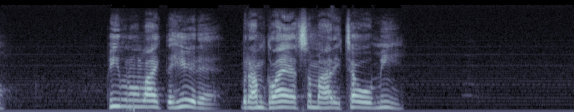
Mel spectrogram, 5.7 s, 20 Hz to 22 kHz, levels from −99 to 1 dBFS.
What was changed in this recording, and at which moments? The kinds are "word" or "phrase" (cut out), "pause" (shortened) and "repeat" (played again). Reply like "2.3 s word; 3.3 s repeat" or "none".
2.3 s pause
